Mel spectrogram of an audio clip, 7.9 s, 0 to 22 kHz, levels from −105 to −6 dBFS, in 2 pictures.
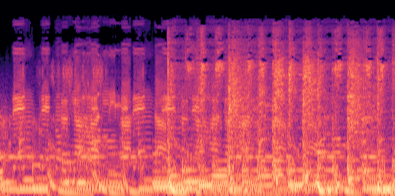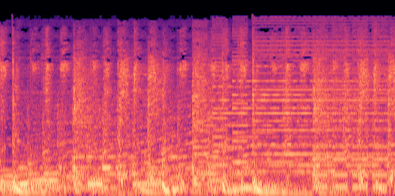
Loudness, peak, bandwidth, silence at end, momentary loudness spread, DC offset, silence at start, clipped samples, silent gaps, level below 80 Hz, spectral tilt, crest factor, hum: -19 LUFS; -2 dBFS; 16.5 kHz; 0 s; 5 LU; under 0.1%; 0 s; under 0.1%; none; -30 dBFS; -4 dB/octave; 16 dB; none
